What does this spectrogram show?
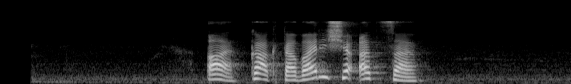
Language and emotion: Russian, neutral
